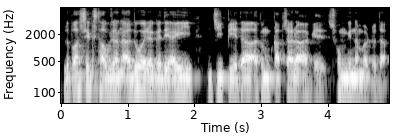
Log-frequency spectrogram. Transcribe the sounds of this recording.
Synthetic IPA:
lupasikst̪ʰawɡzanɐ̰duojɾɐɡɐdiɐj | d͡ʒipedɐɐdumkap̚t͡ʃaɾɐːɡisoŋɡinɐmbɐɾdudɐ̰

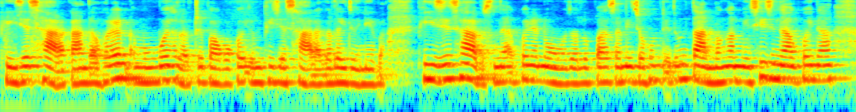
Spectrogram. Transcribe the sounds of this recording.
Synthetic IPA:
pʰizesaɾɐkandaɦʰɔɾenɐmuk̚mojɦɐlɐp̚tɾipawbɐkʰojdumpʰizesaɾɐɡɐlɐjdojneba | pʰizesabɐsinaːkʰojnɐnoŋmɔzalupasɐnizɐɦʰumdidumtanbɐŋɐmisis̬inaːkʰojnɐ

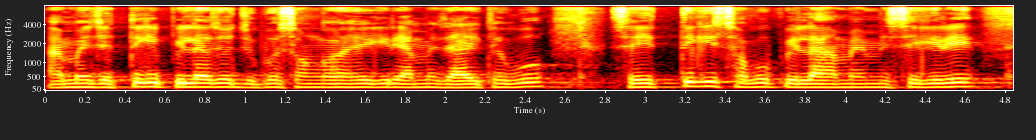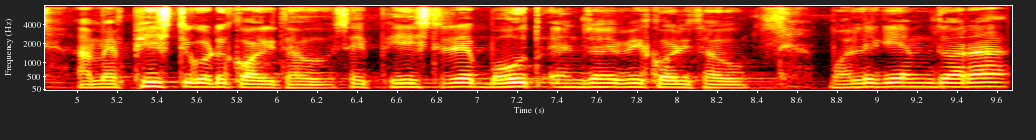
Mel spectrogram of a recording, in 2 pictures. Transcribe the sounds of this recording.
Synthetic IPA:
amed͡ʒet̪ikipilad͡ʒɔd͡ʒubɔsɔŋɡɔɦeɡiɾiamed͡ʒajt̪ʰibuseit̪ikisɔbupilaːmemisiɡiɾiamepʰisʈɡoʈekɔɾit̪ʰawseipʰisʈɾebɔɦut̪end͡ʒɔjbikɔɾit̪ʰaw | bʱɔliɡemd̪waɾa

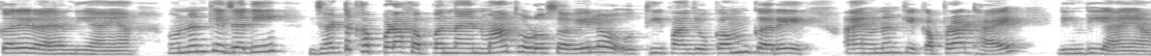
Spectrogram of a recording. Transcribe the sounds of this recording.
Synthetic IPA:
kɐɾeɾɐɦə̃nd̪iaːɦijãː | ɦʊn̤ənɪ̆kʰeːd͡ʑɐɗɪɦɪ̃ | d͡ʑʱɐʈkʰɐpɽaxɐpə̃nd̪aːɦɪnɪ̆mãːt̪ʰoːɽosɐʋeːlʊt̪ʰipɐ̃ɦɪ̃ɲd͡ʑokɐmkɐɾeɛ̃ːɦʊnənɪ̆kʰeːkɐpɪɽaʈʰaːe | ɗĩːn̆d̪iaːɦijãː

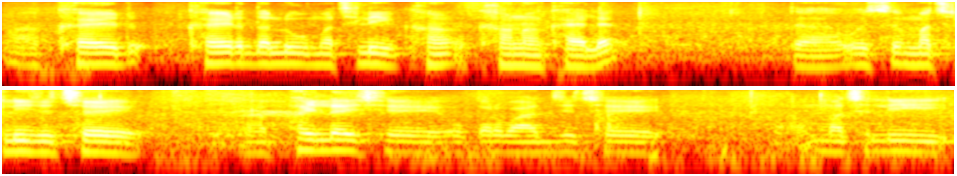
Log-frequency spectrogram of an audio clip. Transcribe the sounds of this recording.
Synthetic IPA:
kʰəɾ | kʰəjɾd̪əlumət͡ʃʰlikʰkʰanakʰajlɛ | t̪əo̰isəmət͡ʃʰlid͡ʒet͡ʃʰɛ | pʰəɪlɛt͡ʃʰɛokəɾbad̪̚d͡ʒet͡ʃʰɛ | mət͡ʃʰli

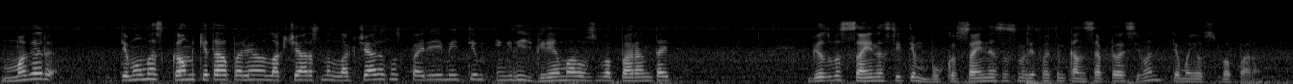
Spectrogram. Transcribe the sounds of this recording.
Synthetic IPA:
mɐɡɐɾ | t̪imɐmɐskɐmkʲit̪aːpɐɾʲʋʲelɐkt͡ʃaːɾɐsmɐlɐkt͡ʃaːɾɐsmɐspɐɾʲeːmit̪imiŋɡliːʃɡɾeːmɐɾʋɐsusbɐpːɐɾɐnt̪ɐjt̪ | bʲizbɐsaːjnɐst̪it̪ʲimbuksajnɐsɐsmɐd̪ʲismɐt̪ʲimkɐnsepʈɐlɐsiʋɐnt̪ʲimɐjɐsu̥sbɐpːɐ̰ɾɐ̰nt̪

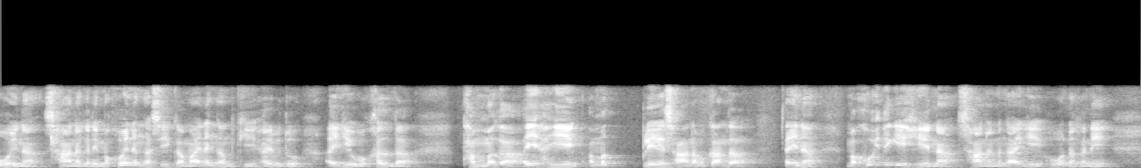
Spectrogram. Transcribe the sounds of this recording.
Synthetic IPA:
ojnɐsanɐɡɐnimɐkʰojnɐŋɐsikɐmajnɐŋɐmkʰiɦajbɐduɐ̰jɡiwakʰɐldɐtʰɐmːɐɡɐʔɐ̰jɦɐjeŋɐ̰mɐk̚plesanɐβɐkandɐ | ɐjnɐmɐkʰojdɐɡiɦenɐsanɐnɐŋajɡiɦot̚nɐɡɐni

